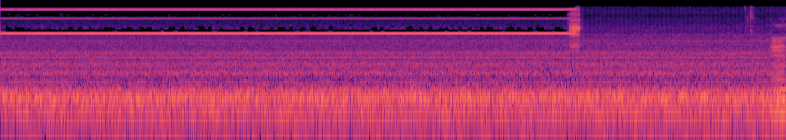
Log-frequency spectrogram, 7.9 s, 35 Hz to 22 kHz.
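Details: Furnace inducer blower running during pressure switch vacuum testing through needle valve and tee; low heat switch 0.3, high heat switch 0.78 in water column; steady low hum, multimeter continuity tone stops as switch drops out, no rattles; normal inducer operation.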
